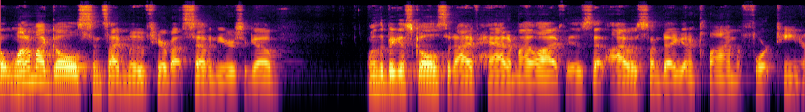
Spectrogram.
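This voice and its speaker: A man speaks with a slight Southern accent and ordinary pitch variation. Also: medium pitch for a man. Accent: slight southern drawl. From Oklahoma, US South. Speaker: podcast host, dental industry editor. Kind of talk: casual storytelling monologue. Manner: conversational, with filler words.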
